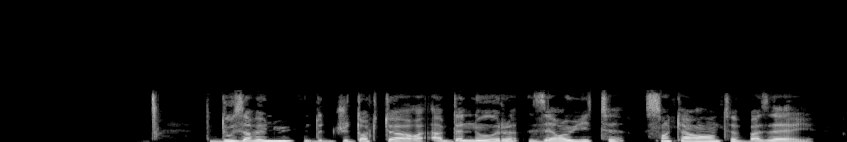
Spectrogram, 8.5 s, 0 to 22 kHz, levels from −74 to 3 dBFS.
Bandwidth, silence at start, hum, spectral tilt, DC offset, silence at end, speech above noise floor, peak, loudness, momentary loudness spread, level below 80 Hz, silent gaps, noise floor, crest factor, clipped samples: 8 kHz; 1.5 s; none; -6 dB/octave; under 0.1%; 0.35 s; 72 dB; -2 dBFS; -16 LUFS; 12 LU; -54 dBFS; none; -87 dBFS; 14 dB; under 0.1%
